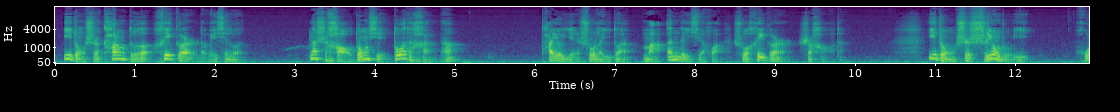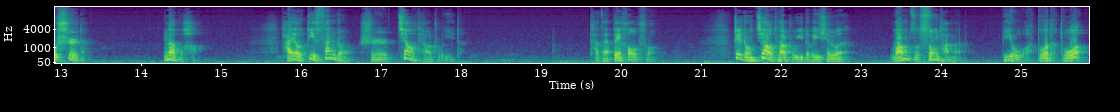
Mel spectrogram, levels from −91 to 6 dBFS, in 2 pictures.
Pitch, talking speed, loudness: 120 Hz, 210 characters per minute, -16 LUFS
